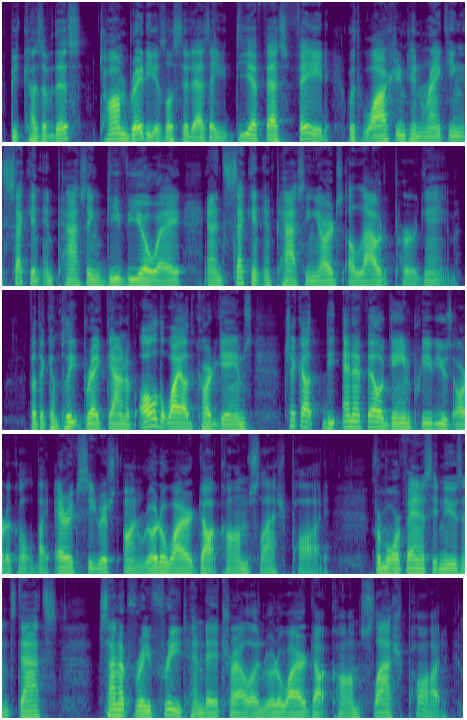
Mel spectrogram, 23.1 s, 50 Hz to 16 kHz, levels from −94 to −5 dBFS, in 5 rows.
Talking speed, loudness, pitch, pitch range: 160 wpm, -26 LUFS, 115 Hz, 105-125 Hz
